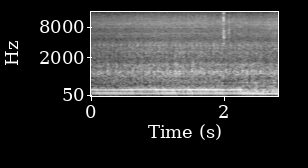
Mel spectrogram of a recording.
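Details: Renault Twingo after a no-start apparently traced to a tripped inertia fuel-pump cut-off switch, now reset; steady even idle with smooth low rumble, no knocks or misses; normal idle.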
